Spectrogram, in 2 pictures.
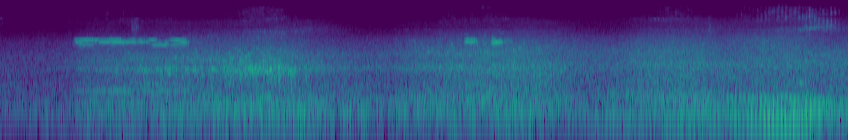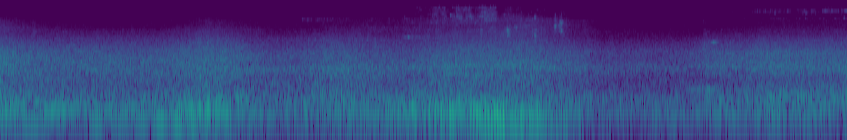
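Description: Slow rush-hour city traffic, with car and scooter engines and tyres passing close by. A car horn sounds for about a second near the start, and there is a second short toot about five seconds in.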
